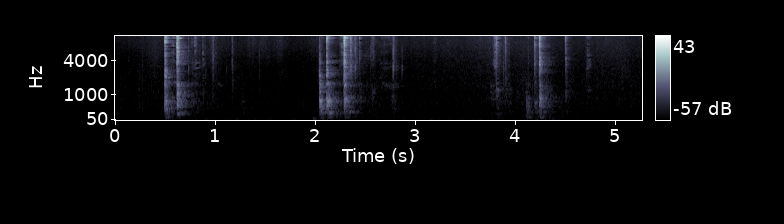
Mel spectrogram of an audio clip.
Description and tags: hanging up your clothes
class, sound, intermediate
